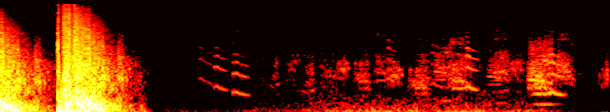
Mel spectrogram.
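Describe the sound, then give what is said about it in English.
Two pistol shots are fired almost at the same moment, making one loud, booming double blast that cuts off abruptly. Honking bird-like calls follow. “Both brothers raised their arms, took aim with their pistols and fired almost at the same time.”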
